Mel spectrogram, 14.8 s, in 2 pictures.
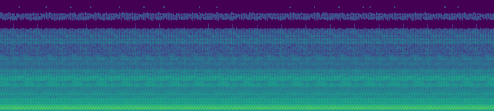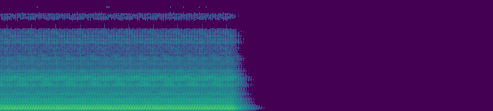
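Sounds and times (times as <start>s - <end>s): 
bass E string being tuned: 0.0s - 11.1s.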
